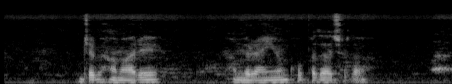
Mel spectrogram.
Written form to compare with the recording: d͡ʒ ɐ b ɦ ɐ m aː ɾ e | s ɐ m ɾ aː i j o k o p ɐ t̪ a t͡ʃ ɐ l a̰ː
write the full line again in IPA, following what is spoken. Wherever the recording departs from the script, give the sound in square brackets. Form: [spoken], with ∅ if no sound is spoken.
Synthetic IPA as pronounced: d͡ʒ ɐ b ɦ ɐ m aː ɾ e | [h] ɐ m ɾ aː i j [õ] k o p ɐ t̪ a t͡ʃ ɐ l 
